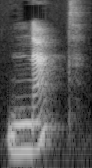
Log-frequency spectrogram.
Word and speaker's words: gnat: Well, we don't pronounce the G if it's followed by an N at the beginning of a word. But there aren't that many words like this. Some examples are gnat, gnaw, gnome.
